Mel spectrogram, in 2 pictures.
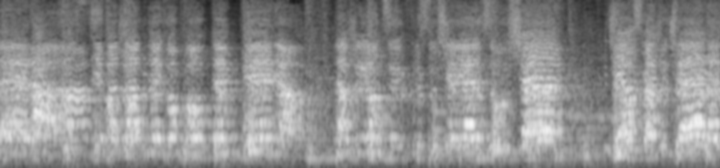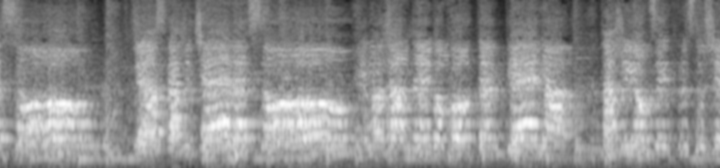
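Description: A choir singing a Polish religious song.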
